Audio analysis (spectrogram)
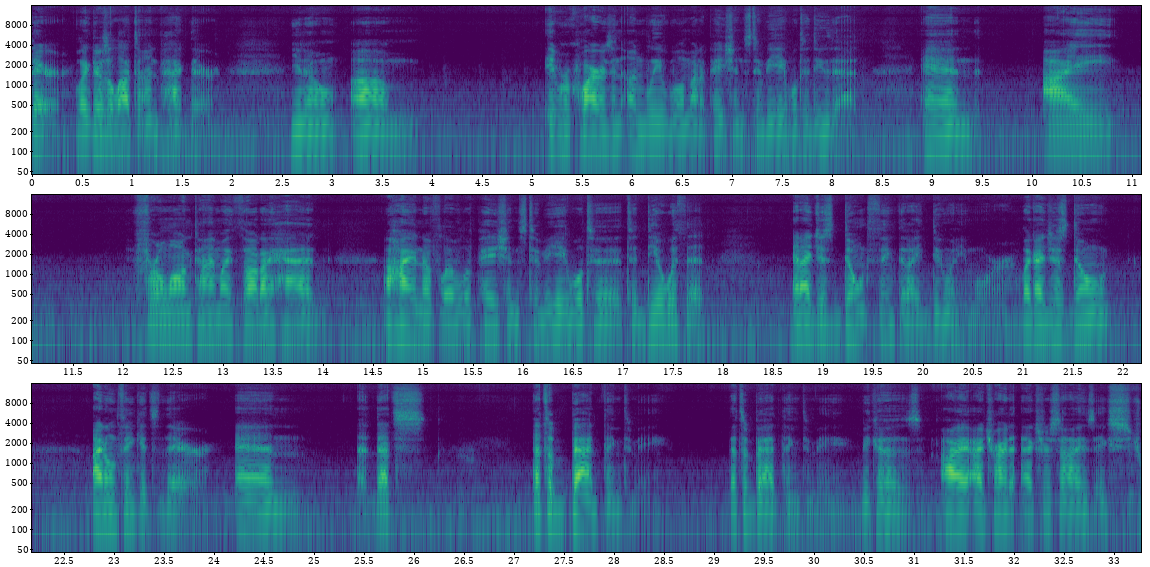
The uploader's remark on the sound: I think the audio here might be a bit strange because of a bluetooth speaker that was attached to the phone mistakenly.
